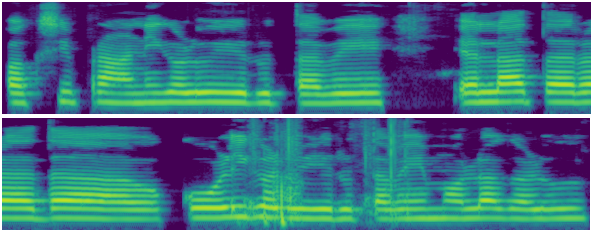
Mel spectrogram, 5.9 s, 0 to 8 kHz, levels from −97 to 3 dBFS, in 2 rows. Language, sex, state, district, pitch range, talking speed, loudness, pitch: Kannada, female, Karnataka, Bijapur, 210-225 Hz, 80 wpm, -15 LUFS, 220 Hz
